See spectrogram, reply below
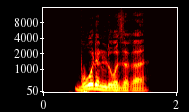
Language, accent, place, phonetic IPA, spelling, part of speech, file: German, Germany, Berlin, [ˈboːdn̩ˌloːzəʁə], bodenlosere, adjective, De-bodenlosere.ogg
- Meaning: inflection of bodenlos: 1. strong/mixed nominative/accusative feminine singular comparative degree 2. strong nominative/accusative plural comparative degree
